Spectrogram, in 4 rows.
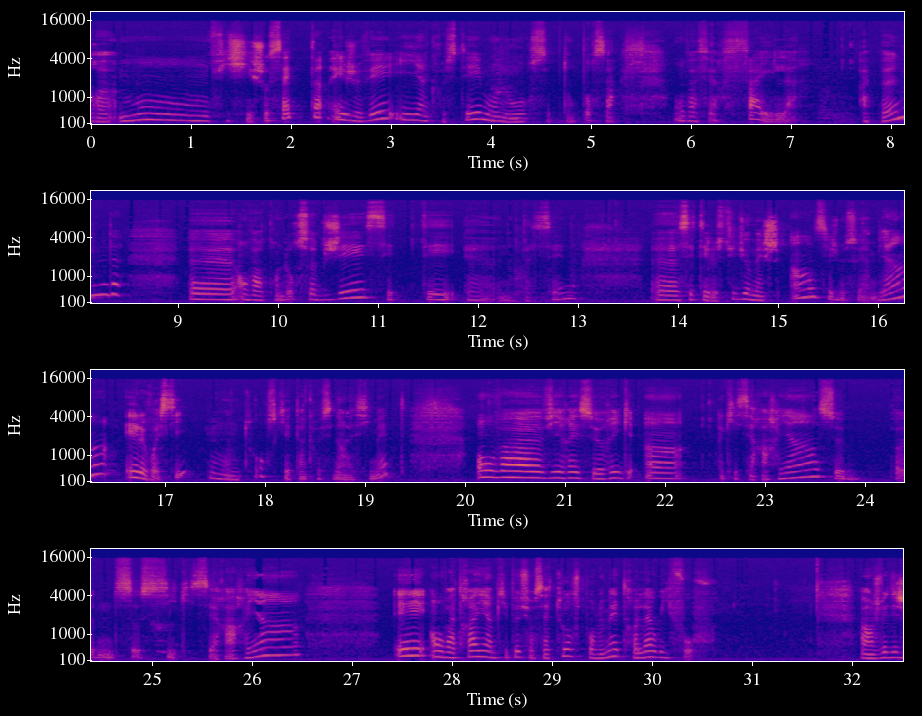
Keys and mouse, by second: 2.0 middle click, 5.0 click, 6.2 click, 7.7 click, 9.9 click, 11.4 click, 15.8 click, 16.9 middle click, 20.2 click, 21.1 right click, 22.4 click, 23.4 right click, 25.7 click, 27.5 middle click, 28.6 right click, 29.8 middle click.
